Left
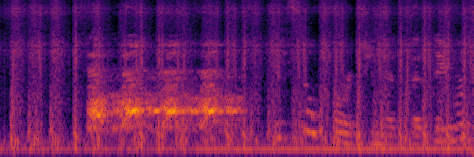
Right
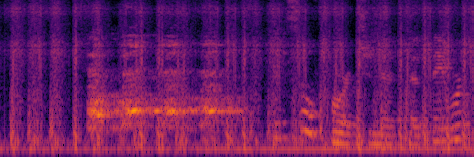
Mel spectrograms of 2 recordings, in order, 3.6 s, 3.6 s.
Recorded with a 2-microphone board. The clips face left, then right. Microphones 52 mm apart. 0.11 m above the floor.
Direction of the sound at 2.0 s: 70° right (ahead or behind).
